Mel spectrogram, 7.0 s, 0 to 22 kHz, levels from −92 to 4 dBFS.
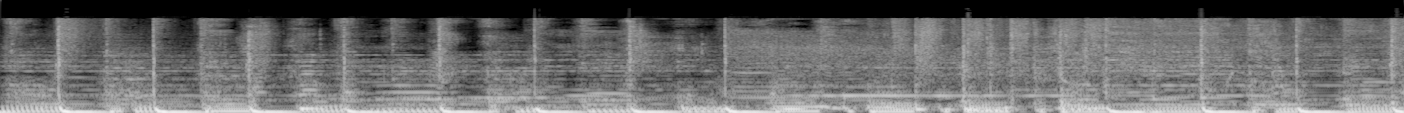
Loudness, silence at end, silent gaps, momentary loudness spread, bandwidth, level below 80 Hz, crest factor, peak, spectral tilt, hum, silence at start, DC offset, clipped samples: -14 LUFS; 0 s; none; 3 LU; 11.5 kHz; -14 dBFS; 12 dB; 0 dBFS; -5 dB/octave; none; 0 s; under 0.1%; under 0.1%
